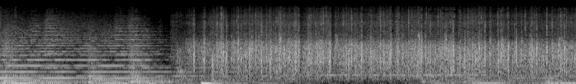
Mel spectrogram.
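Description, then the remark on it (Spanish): A short musical phrase with sustained tones gives way to applause from residents of San Roque gathered over a woman's murder: a dense, steady wash of many hands clapping that carries on evenly for several seconds at a strong level. “Son aplausos tristes Rabiosos, solidarios, aplausos de los sanroqueños concentrados ayer por el asesinato machista de María Isabel”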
